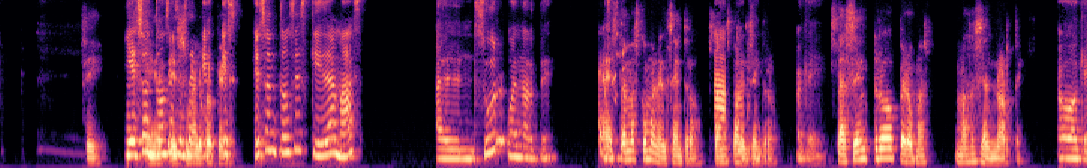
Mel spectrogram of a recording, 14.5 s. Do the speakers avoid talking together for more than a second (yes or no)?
no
